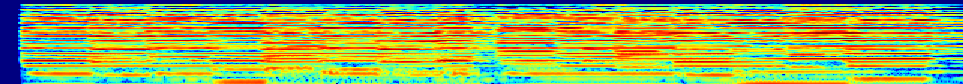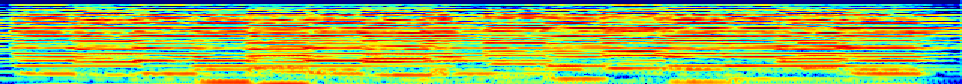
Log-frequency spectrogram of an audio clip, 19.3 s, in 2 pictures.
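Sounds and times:
pipe organ backing: 0:00.2 - 0:19.2.

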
